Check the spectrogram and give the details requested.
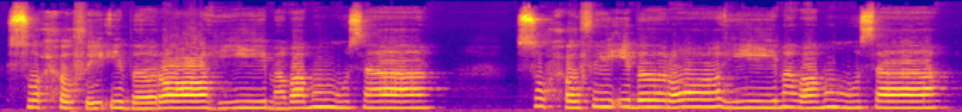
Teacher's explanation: صحف ابراہیم و موسیٰ، صاد کو پر پڑھنا ہے، اور ہا کو وسط حلق سے ادا کرنا ہے، دونوں پر ضمہ ہے، ہونٹ گول کر لیجیے، اور ابراہیم میں با کے اوپر قلقلہ ہوگا، را مفخم پڑھی جائے گی، اس کے اوپر فتح قائمہ ہے، 2 کاؤنٹ کریں گے، ہی میں یا مدہ ہے، 2 کاؤنٹ کریں گے، و موسیٰ میں بھی واو مدہ ادا کریں گے، 2 کاؤنٹ کر لینا ہے، اور آخر پر مدی وصل ہوگی، 2 کاؤنٹ کر لینا ہے۔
